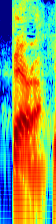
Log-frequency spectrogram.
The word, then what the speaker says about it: Dara: So you probably pronounce it Dara, right? Or no? Dara, yeah, that's Dara. Right. Dara, yeah, like Dara. Sarah.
